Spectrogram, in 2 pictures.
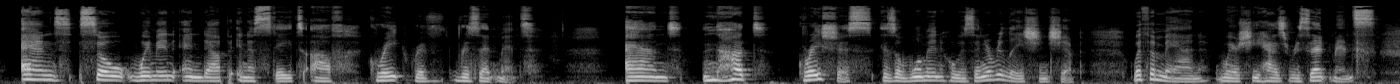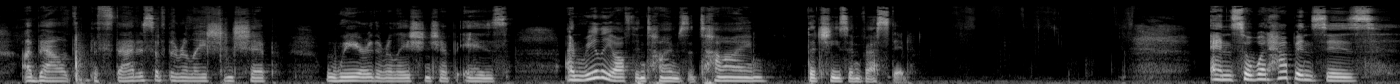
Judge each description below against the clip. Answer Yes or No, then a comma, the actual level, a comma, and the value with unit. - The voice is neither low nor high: Yes, medium, 165 Hz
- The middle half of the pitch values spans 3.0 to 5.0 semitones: Yes, average, 4.1 semitones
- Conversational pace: No, slow, 115 wpm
